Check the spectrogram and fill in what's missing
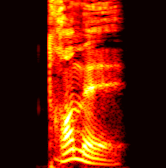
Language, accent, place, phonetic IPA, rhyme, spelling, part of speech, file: German, Germany, Berlin, [ˈtʁɔml̩], -ɔml̩, trommel, verb, De-trommel.ogg
- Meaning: inflection of trommeln: 1. first-person singular present 2. singular imperative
